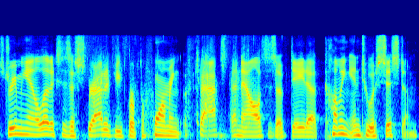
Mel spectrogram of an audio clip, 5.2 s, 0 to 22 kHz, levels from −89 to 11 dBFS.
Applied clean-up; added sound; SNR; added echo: neural separator model SepFormer DNS4.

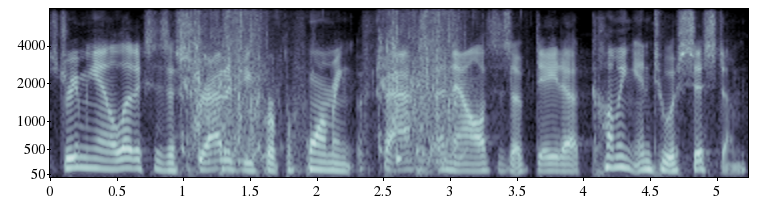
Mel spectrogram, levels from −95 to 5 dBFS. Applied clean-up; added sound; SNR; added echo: none; Splash, splatter; 7 dB; none.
